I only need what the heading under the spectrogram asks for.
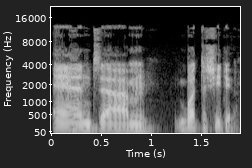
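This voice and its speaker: Male call-in host, blunt and lecturing, bright forceful voice, dry close mic. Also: mid-range voice, fairly even intonation, a little slow, no room sound. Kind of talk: blunt philosophical call-in talk.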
